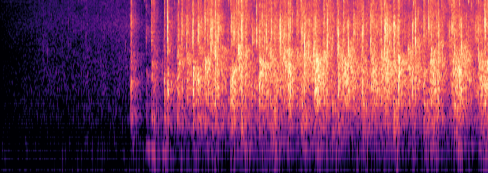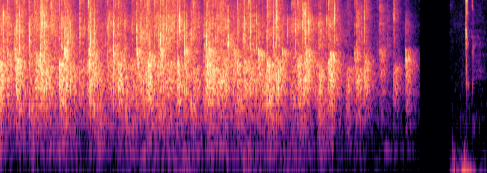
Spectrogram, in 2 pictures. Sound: applause

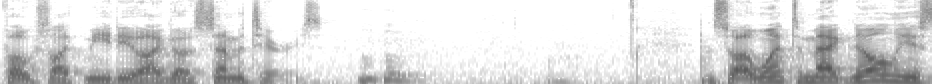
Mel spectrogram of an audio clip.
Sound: some chuckling

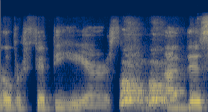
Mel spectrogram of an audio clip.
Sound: dog barking

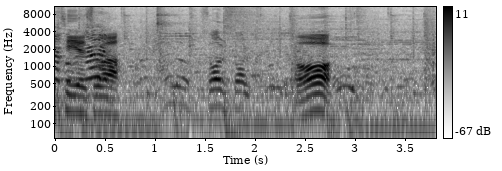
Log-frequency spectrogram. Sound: speaking foreign language

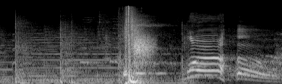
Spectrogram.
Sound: thumping

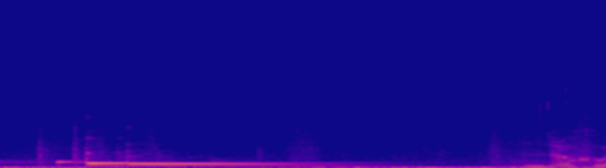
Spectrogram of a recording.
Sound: doorbell rings

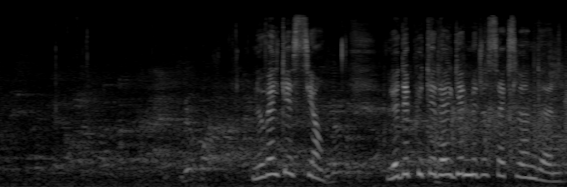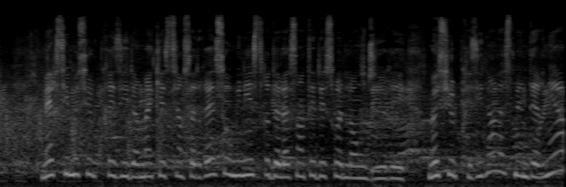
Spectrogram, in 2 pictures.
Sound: applause

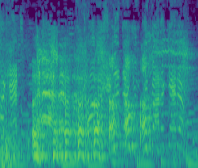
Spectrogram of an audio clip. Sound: laughing

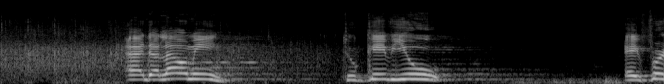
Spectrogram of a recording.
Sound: applause

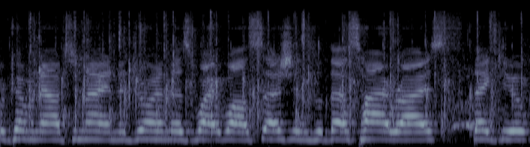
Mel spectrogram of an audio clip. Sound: applause

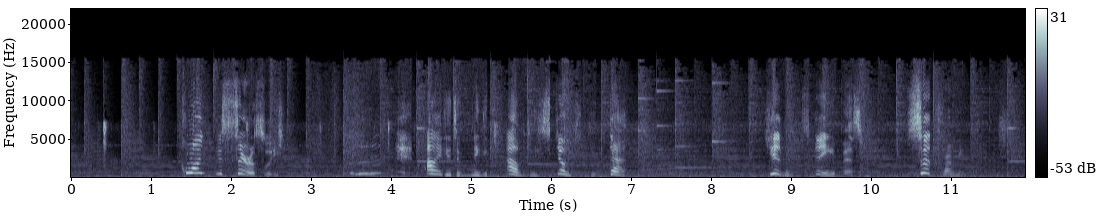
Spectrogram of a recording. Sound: laughs and speaks like rarity mlp

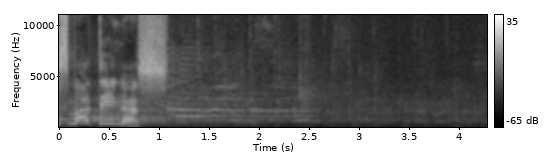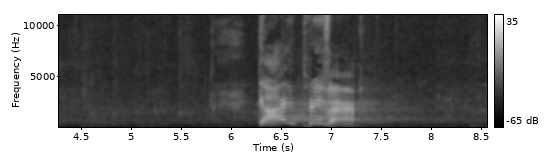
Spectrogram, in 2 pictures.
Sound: applause

